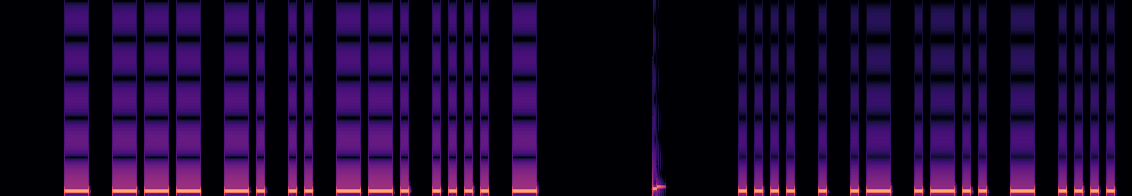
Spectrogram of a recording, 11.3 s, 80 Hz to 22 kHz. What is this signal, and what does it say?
Morse code, heard as a keyed tone, about 15 wpm, 700 Hz. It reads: TONIGHT HEALTH
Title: Sentences from Top 600 Words - New Word Drill - 15wpm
